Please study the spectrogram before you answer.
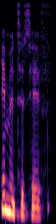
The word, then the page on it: imitative: British English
